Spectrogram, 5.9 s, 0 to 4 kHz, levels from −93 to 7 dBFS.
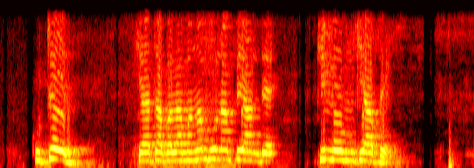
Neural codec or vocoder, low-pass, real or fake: none; 3.6 kHz; real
